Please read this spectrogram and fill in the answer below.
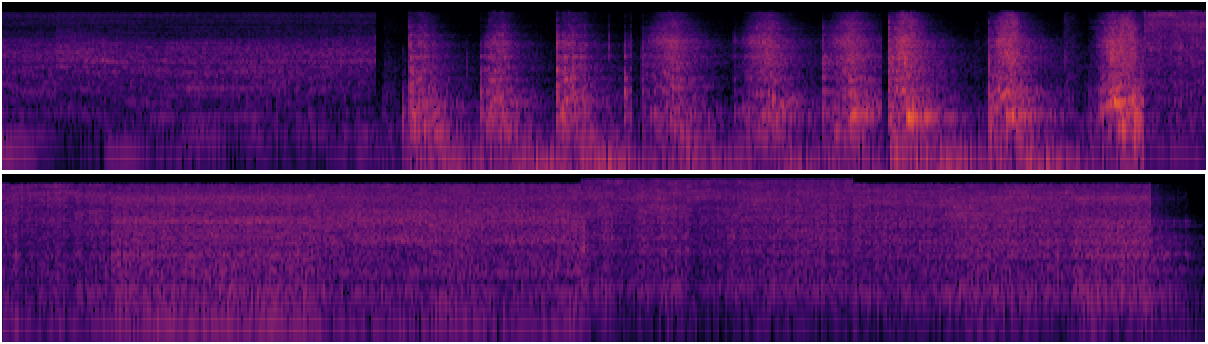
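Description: An angle grinder with a cutting disc runs on a small aluminium plate, its pitch sinking. About three seconds in comes a run of about nine loud rasping strokes, like hand filing on metal. Then a belt grinder runs steadily for about nine seconds and cuts off suddenly near the end.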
